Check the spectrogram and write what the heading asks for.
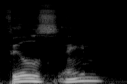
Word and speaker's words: Fils-Aimé: Fils-Aimé, Reggie Fils-Aimé.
